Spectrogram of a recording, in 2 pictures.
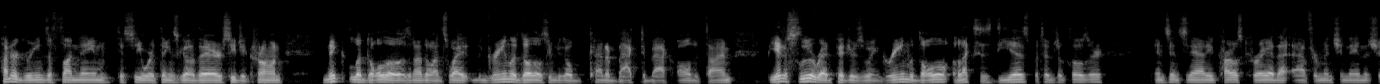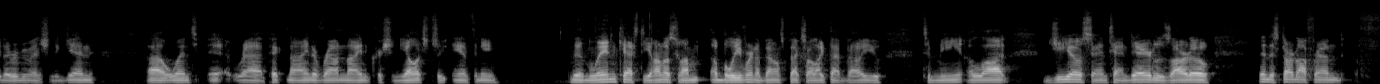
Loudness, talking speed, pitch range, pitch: -26 LUFS, 225 wpm, 95-105 Hz, 100 Hz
